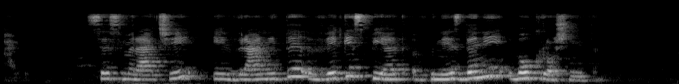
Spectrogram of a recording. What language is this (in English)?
Macedonian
